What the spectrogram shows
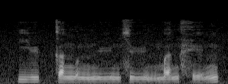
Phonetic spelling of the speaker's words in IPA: j yː˥ p̚ k ɐ˧ ŋ ʊ˨ ŋ n̪ yː˨ ŋ s yː˨˩ n m ɐ˨˧ n h ɪ˨˥ ŋ

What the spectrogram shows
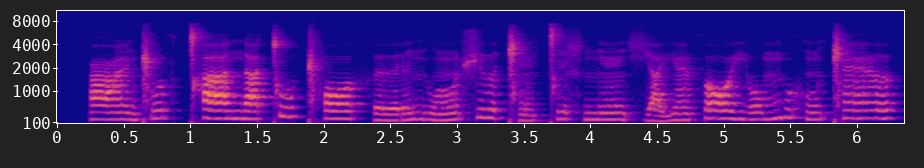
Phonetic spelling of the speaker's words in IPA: ʕ ɛ̃˨ ɡ͡ǁ o˧ θ ǀʰ aː˧ n a˧ ǀ u˦ ǁʰ ɔː˧ θ ɘː˨ ɾ ɘ˧ ɲ w õ˨˦ ʃ ɨ˦ ə̯ ǁ ẽ˨ ǀ i˧ ɬ ɲ ẽː˧ ç a˨ j ɛ̃˧ θ ɔː˦ j o˧ m u˦ x ũ˧ ǁ ɛ̃˦ ə̯

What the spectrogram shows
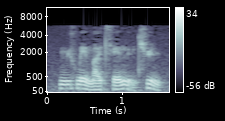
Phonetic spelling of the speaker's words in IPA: m y˥ x w e˥˩ ɪ̯ m a˧˥ ɪ̯ t͡sʰ e˧˥ ɪ̯ n̪ y̰˨˩ n t͡ɕʰ y˥˩ n

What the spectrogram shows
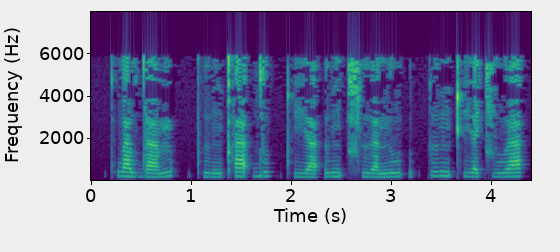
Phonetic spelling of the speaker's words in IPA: kʰ w a˧ w d a˩˦ m | pʰ ɯ˩˦ ŋ pʰ a˦˥ ʔ d u˦˥ k̚ pʰ i˩˦ a̯ ʔ ɯ˦˥ ŋ t͡ɕʰ ɯ˨˩ a̯ n u˦˥ ʔ | k ɯ˥˩ ŋ kʰ i˧ a̯ t͡ɕ u˦˥ a̯

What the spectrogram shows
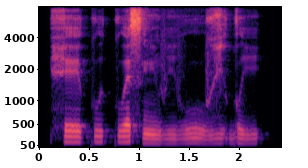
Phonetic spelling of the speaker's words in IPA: h eː˦ kʷ i˦ kʷ ɛ˦ s ĩ˨ β i˨ β uː˦˨ ɣ i˦ ɡʷ i˦

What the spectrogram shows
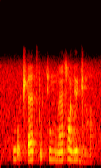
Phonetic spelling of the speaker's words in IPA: w o̰ t͡ʃʼ ɛ t͡sʼ ṵ c u m b ɛ̃ ɬ ɔ lʲ ə ɡʲ a̤

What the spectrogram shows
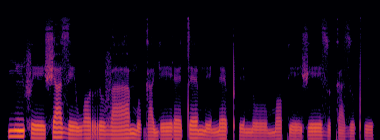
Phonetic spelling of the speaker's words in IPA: j ĩ˦ f eː˨ ʃ a˦ z e˨ w ɔ˨ r ʊ˨ v aː˨˦ m o˨ ɡ a˨ j eː˦ ɾ ɛ˦˨ t ɛ˦ m e˨ n ɛ˦˨ pʰ ɪ˨ n oː˨ m ɔ˦ k eː˨ ʃ eː˦ z ʊ˨ k a˨ z ʊ˨ pʰ ɪ˦

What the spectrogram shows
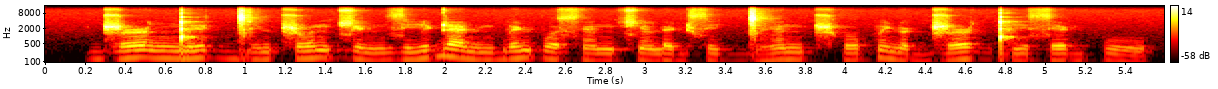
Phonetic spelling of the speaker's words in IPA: ɖ͡ʐ ə˞ ŋ͡ǃ ɪ ɡ͡ǀ i ɳ ʈ͡ʂ ʊ n t͡ɕ ɪ ɳ n z i ɖ ɛ ɳ m b ɪ ɳ p ʊ s ɛ̃ n t͡ɕ ɛ̃ ɳ ɽ ɪ ɖ s i ɡ͡ǀ ɛ̃ n ʈ͡ʂʰ ʊ p ĩ ɳ ʊ ɖ ɖ͡ʐ ə˞ ǃʼ i s ɪ ɖ p u

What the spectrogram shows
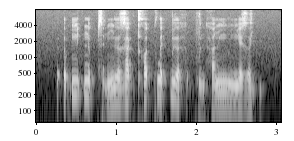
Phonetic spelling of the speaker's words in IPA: ʔ ə˦˥ p̚ ɲ ə˦˥ p̚ n ə˨˩ p̚ s ə̰˧˥ n ŋ ɨ˨˦ ə̯ ɣ a˦˥ k̚ t̪ʰ ɔ˦˥ t̚ k w ə˦˥ t̚ ɓ ɨ˨˦ ə̯ h ə˨˩ p̚ f ṵ˧˨ n h a˧ n ɲ ṳ˨˩ ɲ ɛ˧ ɣ ə̰˧˨ j ʔ

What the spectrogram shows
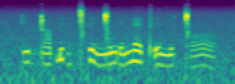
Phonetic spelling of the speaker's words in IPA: k i˩˧˩ b ɖ ɑ˧˩˧ ɓ ɪ˧˩ ɡ ǀʰ ɪ˧˩ ŋ͡ǀ u˩˧˩ ɾ ɪ˧˩˧ n̪ ɛ˥˨ tʼ ɪ˩˧˩ n̪ u˩˧˩ ǀ ɔː˩˧˩

